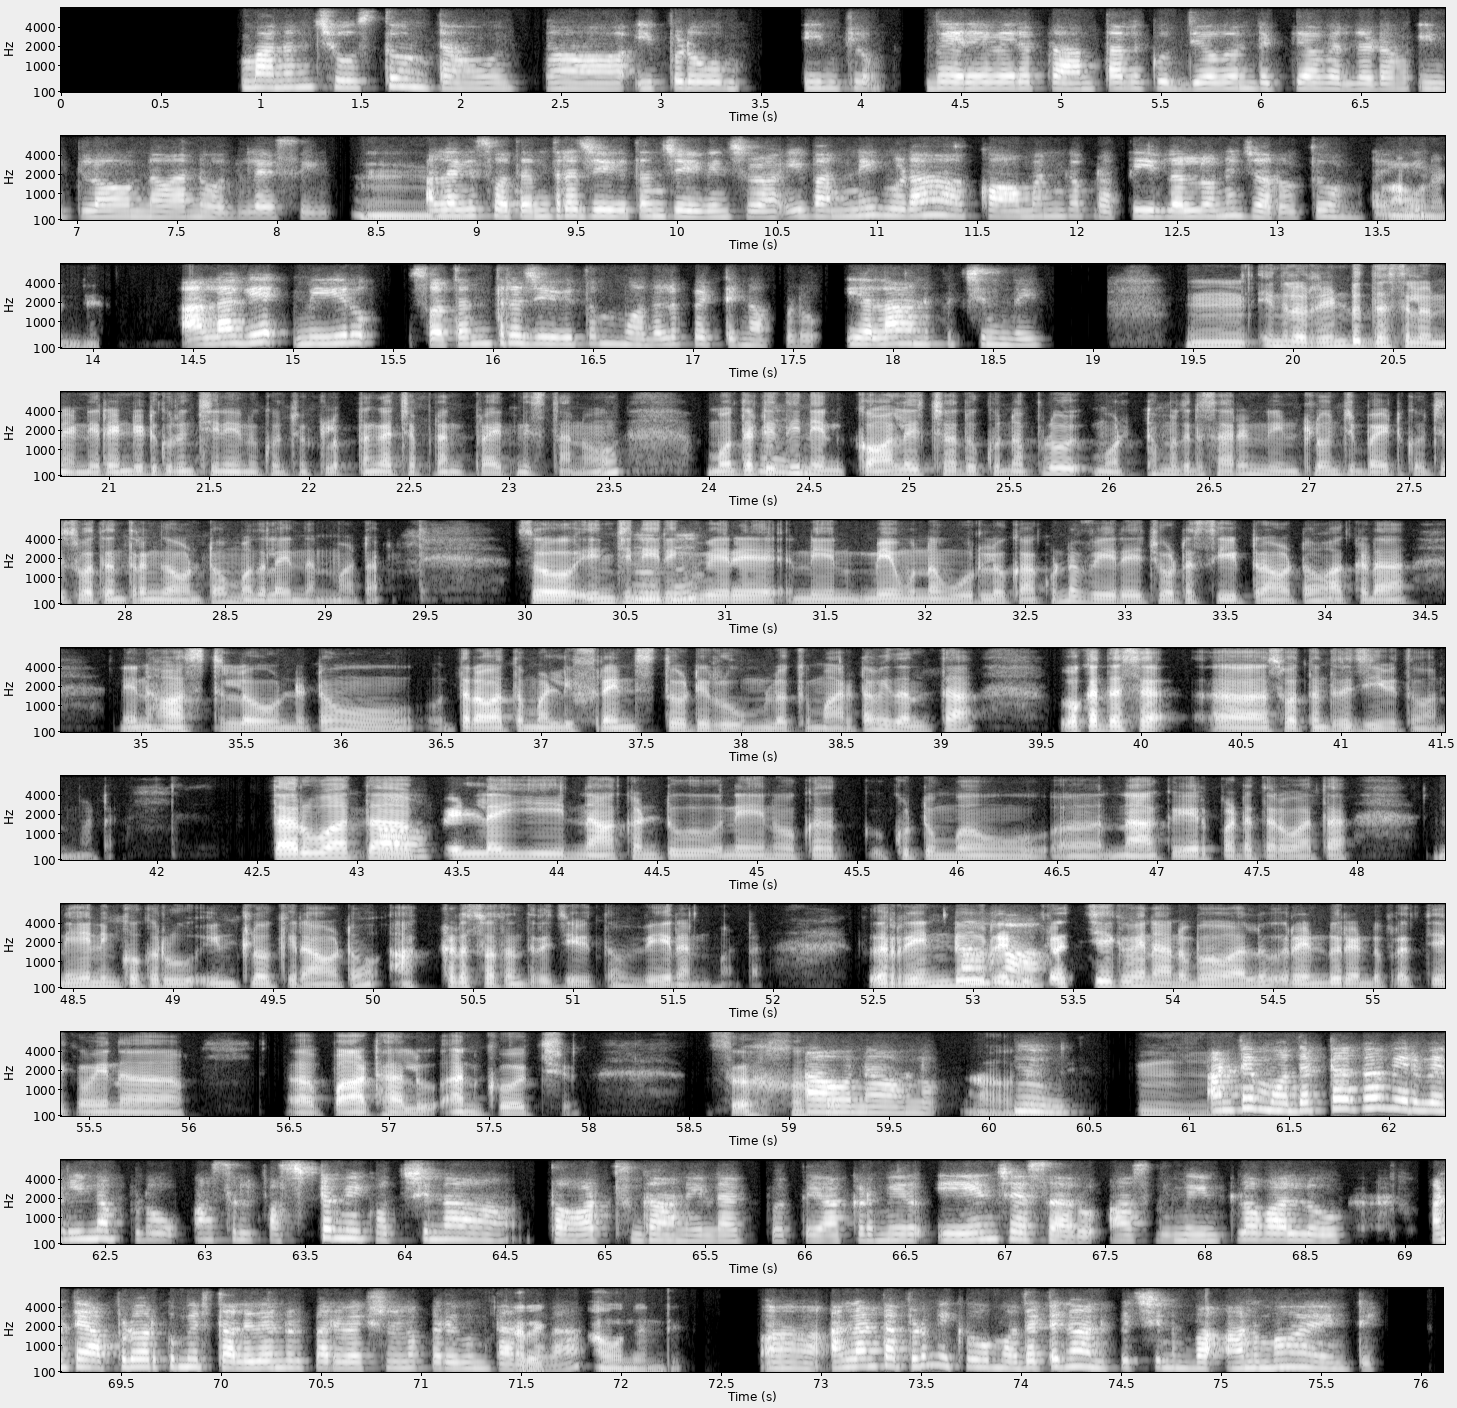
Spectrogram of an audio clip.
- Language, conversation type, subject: Telugu, podcast, మీరు ఇంటి నుంచి బయటకు వచ్చి స్వతంత్రంగా జీవించడం మొదలు పెట్టినప్పుడు మీకు ఎలా అనిపించింది?
- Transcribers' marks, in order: in English: "కామన్‌గా"; other background noise; in English: "సో"; in English: "సీట్"; in English: "ఫ్రెండ్స్‌తోటి రూమ్‌లోకి"; tapping; in English: "సో"; laughing while speaking: "సో"; in English: "థాట్స్"; in English: "కరెక్ట్"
